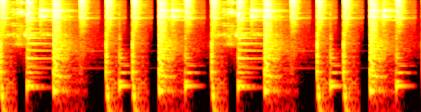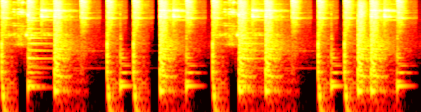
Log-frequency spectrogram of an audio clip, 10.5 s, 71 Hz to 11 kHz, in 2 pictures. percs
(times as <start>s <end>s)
7.4s 8.9s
